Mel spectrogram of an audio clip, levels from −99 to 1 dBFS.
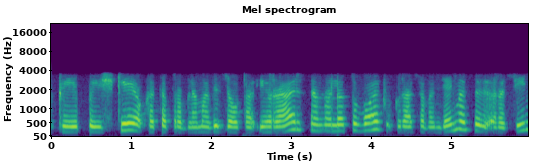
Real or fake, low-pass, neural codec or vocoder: fake; 3.6 kHz; vocoder, 44.1 kHz, 128 mel bands, Pupu-Vocoder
